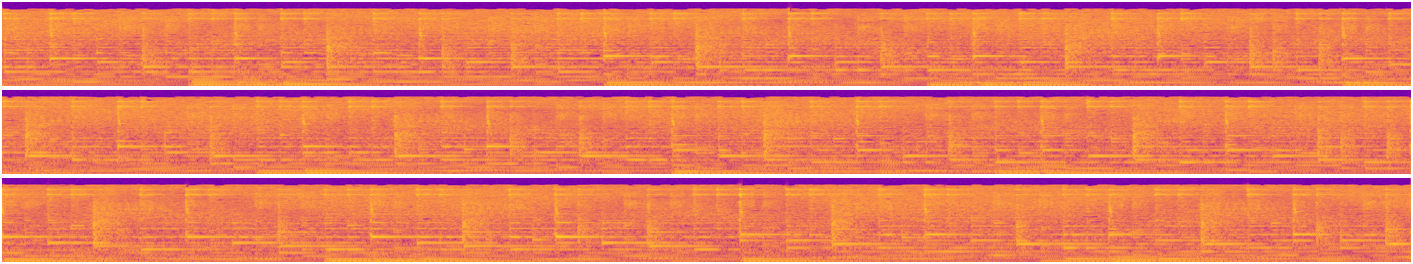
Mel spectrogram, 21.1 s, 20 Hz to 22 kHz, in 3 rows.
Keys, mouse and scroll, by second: 0.7 Tab, 1.3 click, 3.3 scroll down 1, 4.5 click, 6.1 Tab, 6.9 s, 7.4 click, 8.1 s, 10.8 click, 12.9-13.6 ctrl+middle drag, 14.5-15.6 drag, 17.9-18.5 drag.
